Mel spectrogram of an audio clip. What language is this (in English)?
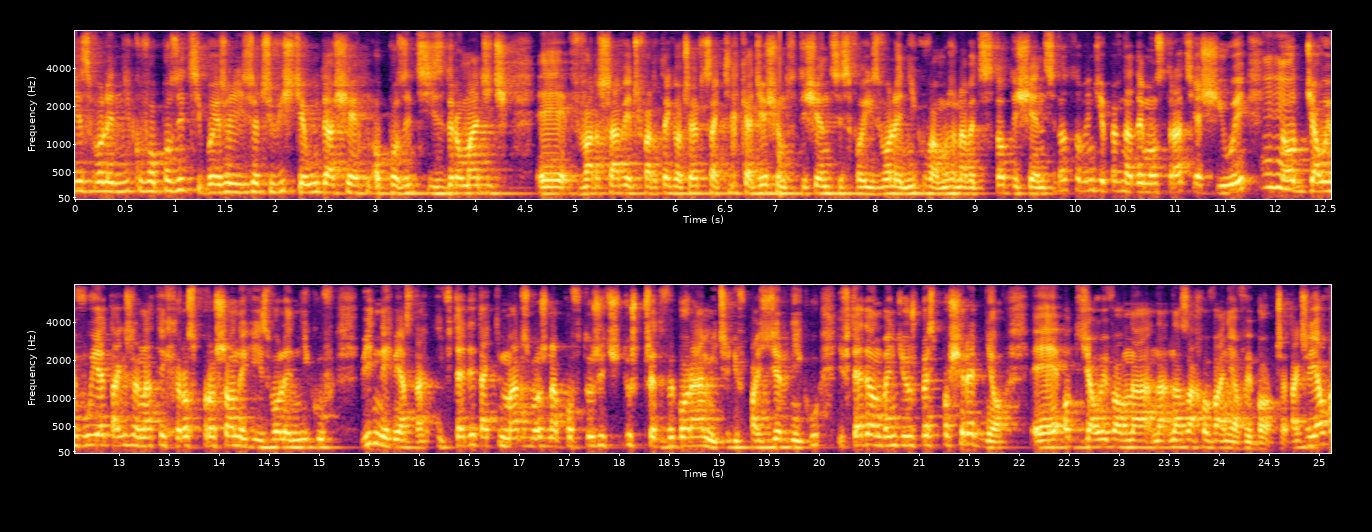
Polish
